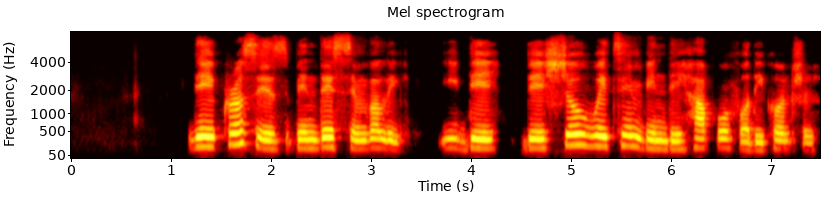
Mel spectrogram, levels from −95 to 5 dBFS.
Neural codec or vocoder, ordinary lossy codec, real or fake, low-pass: codec, 16 kHz, 2 kbps, X-Codec, WavLM features, trained on Multilingual LibriSpeech; none; fake; none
